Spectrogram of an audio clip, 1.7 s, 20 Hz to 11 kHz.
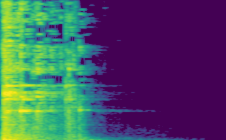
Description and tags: Breaking Glass 10
A stereo recording of breaking a large glass beer bottle. This recording features a bottle being thrown into a plastic recycling bin filled with other glass items. Recorded using Voice Recorder Pro on a Samsung Galaxy S8 smartphone and edited in Adobe Audition.
shatter, breaking, glass, trash, smash, bin, crash, broken, break, recycling, garbage, rubbish, impact, bottle, foley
